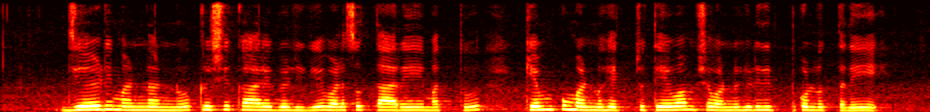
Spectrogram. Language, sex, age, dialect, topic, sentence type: Kannada, female, 36-40, Coastal/Dakshin, agriculture, question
